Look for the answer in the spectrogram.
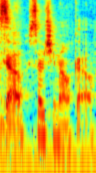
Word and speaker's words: Xochimilco: I cheated and looked up the pronunciation. – Oh. – Because I didn't... It's like, it's got X's and H's and... – The little ticks over the E's. – Xochimilco.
